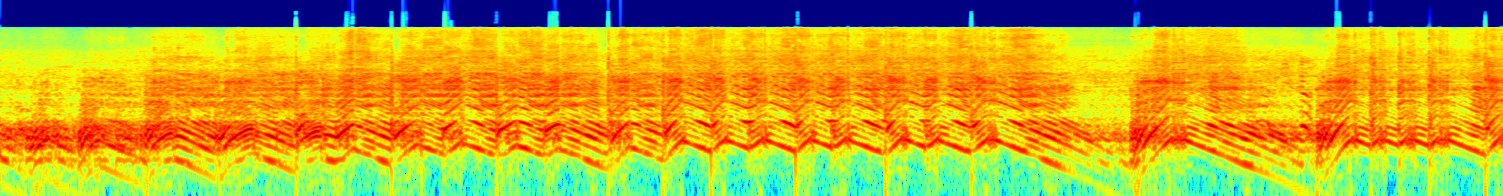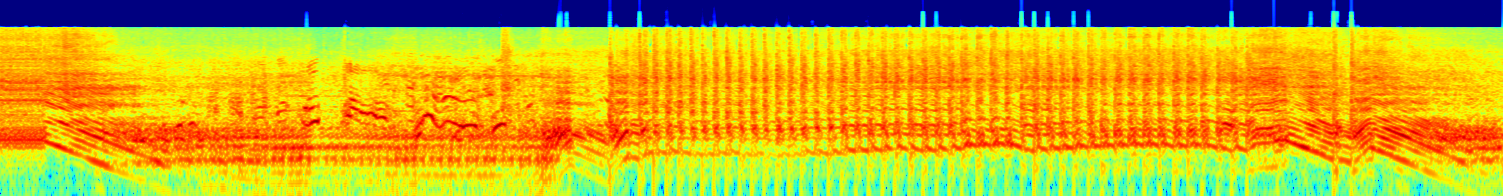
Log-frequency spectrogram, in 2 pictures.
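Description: Sport motorcycle engine revved again and again in quick throttle blips, the pitch rising and falling about twice a second. A few longer revs follow, then the engine settles to a steady idle from about two-thirds of the way through.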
